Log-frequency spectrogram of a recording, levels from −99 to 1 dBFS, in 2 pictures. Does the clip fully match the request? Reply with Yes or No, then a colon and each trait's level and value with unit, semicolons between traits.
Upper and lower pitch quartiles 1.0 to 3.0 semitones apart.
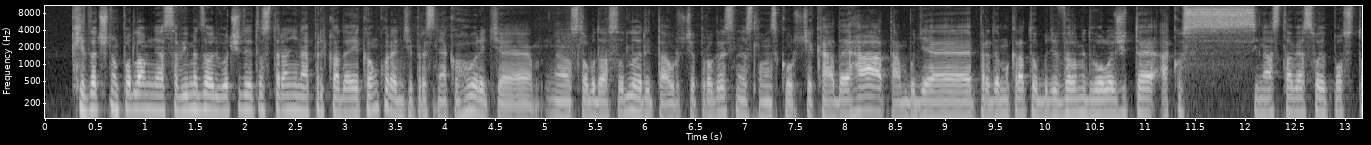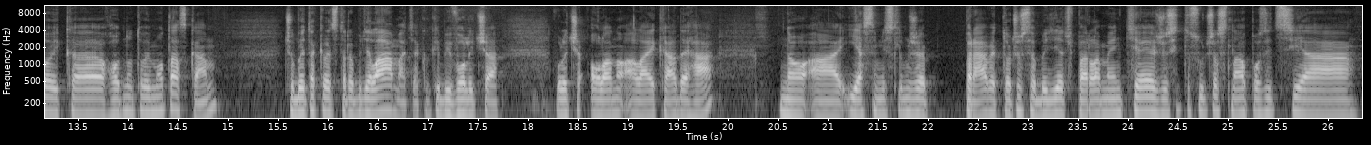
Yes: narrow, 2.4 semitones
